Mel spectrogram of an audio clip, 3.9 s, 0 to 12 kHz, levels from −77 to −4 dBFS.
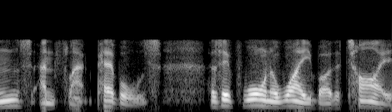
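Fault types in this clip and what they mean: Bluetooth CVSD headset codec: The speech sounds thin and boxed in, limited to about 250 Hz to 3.7 kHz, with scratchy s sounds, granular hiss underneath and distortion on loud bright sounds. A one-bit delta coder whose adaptive step lags causes this, fitting a 64 kbps headset link.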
